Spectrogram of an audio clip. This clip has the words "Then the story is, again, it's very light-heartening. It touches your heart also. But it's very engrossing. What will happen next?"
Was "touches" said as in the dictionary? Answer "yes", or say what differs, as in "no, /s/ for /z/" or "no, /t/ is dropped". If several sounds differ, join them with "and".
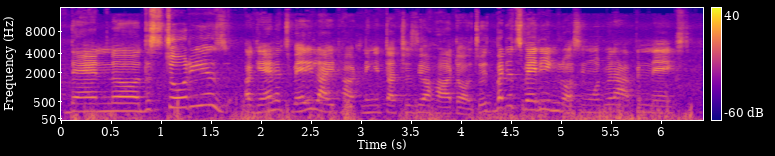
yes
